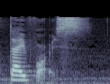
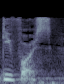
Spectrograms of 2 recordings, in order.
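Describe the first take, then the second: First: The word is pronounced in a Singaporean English way. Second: The word is pronounced in a standard English way.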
